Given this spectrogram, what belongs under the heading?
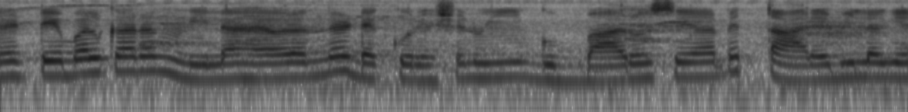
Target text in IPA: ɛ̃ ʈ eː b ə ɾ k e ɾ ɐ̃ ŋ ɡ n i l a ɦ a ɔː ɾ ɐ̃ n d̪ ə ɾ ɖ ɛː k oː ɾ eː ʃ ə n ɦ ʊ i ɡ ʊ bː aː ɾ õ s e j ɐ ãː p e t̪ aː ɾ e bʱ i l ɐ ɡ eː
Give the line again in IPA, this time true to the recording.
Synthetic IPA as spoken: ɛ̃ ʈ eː b ə l k a ɾ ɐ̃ ŋ ɡ n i l a ɦ ɛ ɔː ɾ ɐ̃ n d̪ ə ɾ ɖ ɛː k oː ɾ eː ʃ ə n ɦ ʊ i ɡ ʊ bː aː ɾ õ s e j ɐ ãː p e t̪ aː ɾ e bʱ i l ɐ ɡ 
